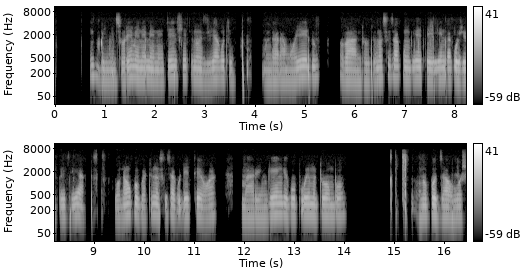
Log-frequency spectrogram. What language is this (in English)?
Ndau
